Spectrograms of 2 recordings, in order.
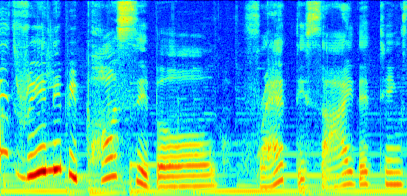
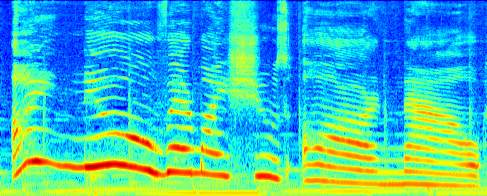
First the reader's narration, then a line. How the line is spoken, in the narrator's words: exclaimed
